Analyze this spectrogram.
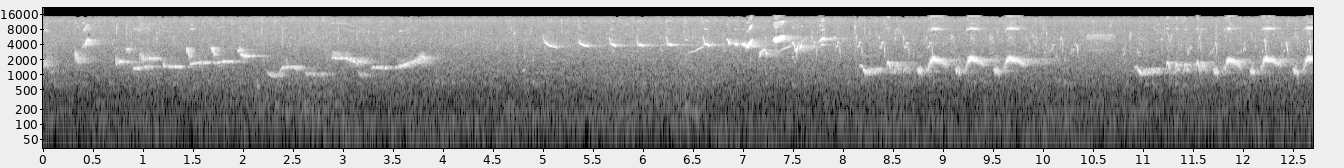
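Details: White-rumped shama song with nature sounds and trickling water, used to train shamas to sing: twisting whistled phrases, a pause, then high sweeps and repeated rising-falling notes in quick bursts.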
